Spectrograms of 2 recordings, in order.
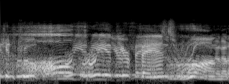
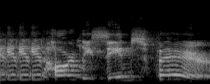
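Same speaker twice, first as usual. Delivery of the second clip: softer, distant echo of the line; soft echoing repeat; 6 semitones higher, 10 dB quieter than usual. Acted. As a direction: let it fade like an echo.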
